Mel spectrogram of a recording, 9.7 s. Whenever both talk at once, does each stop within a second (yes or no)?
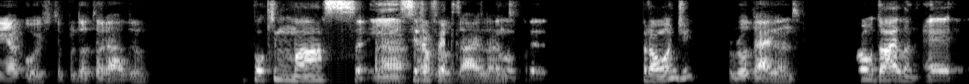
no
